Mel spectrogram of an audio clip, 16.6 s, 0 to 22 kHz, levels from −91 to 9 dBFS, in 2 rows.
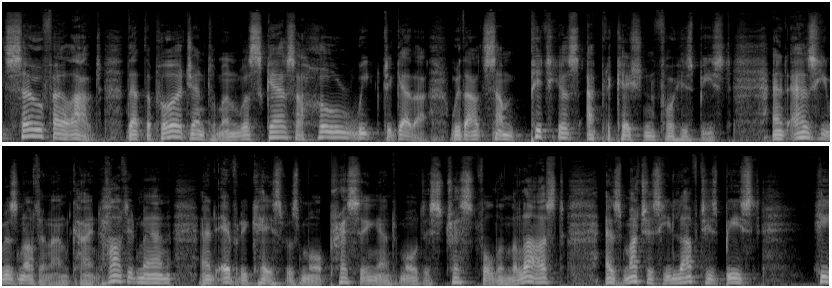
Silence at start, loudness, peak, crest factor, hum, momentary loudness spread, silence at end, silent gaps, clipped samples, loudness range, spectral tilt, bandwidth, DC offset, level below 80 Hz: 0 s; -33 LUFS; -12 dBFS; 20 dB; none; 8 LU; 0 s; none; under 0.1%; 2 LU; -4.5 dB/octave; 17.5 kHz; under 0.1%; -50 dBFS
